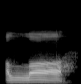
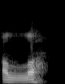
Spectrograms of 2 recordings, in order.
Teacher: wajib dibaca dengan mat, wajib dibaca dengan panjang minimal 1 alif atau dua harokat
